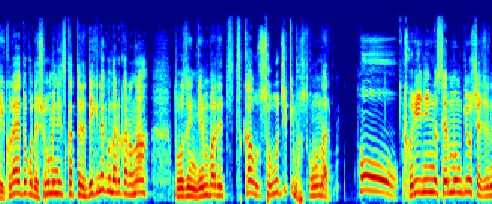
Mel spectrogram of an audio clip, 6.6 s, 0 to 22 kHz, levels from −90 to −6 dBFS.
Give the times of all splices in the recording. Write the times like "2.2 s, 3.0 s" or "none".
none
